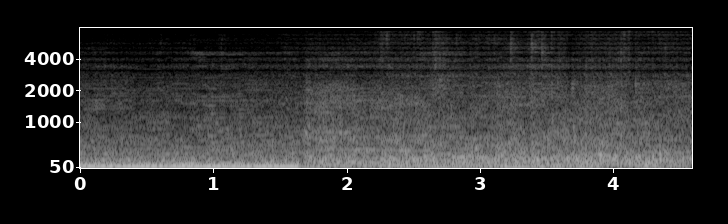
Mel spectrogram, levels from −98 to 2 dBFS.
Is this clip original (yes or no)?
no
